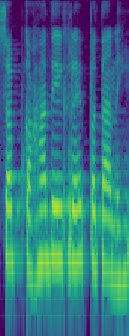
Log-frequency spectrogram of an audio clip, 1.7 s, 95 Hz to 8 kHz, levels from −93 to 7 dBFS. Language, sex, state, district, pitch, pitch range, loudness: Hindi, female, Chhattisgarh, Balrampur, 250 Hz, 235-260 Hz, -15 LUFS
